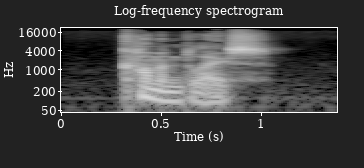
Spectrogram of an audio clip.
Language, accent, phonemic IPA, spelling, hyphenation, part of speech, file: English, UK, /ˈkɒmənˌpleɪs/, commonplace, com‧mon‧place, adjective / noun / verb, En-GB-commonplace.ogg
- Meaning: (adjective) Ordinary; not having any remarkable characteristics; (noun) 1. A platitude or cliché 2. Something that is ordinary; something commonly done or occurring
